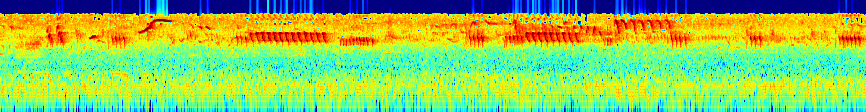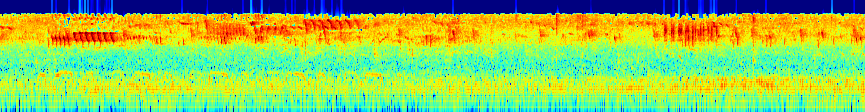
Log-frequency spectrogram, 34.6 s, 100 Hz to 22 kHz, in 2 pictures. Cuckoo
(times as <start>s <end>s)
18.0s 25.5s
